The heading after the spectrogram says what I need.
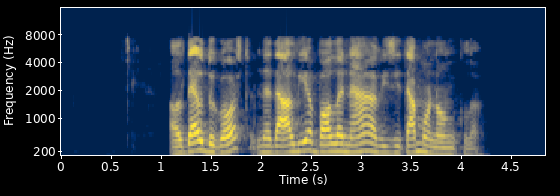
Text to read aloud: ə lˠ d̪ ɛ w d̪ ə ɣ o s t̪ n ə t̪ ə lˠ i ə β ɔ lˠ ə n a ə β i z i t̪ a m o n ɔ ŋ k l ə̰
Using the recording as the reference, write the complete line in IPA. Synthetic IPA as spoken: ə lˠ d̪ ɛ w d̪ ə ɣ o s t̪ n ə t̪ a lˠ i ə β ɔ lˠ ə n a ə β i z i t̪ a m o n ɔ ŋ k l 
